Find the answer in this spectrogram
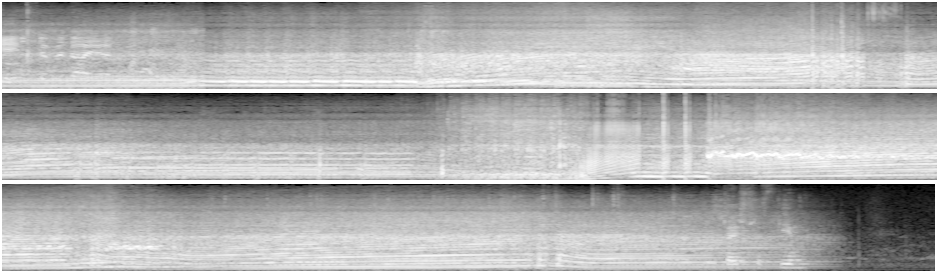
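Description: Race cars' engines revving hard as they launch and accelerate in a drag race, the pitch climbing in each gear and dropping back at each gear change, several times over.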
